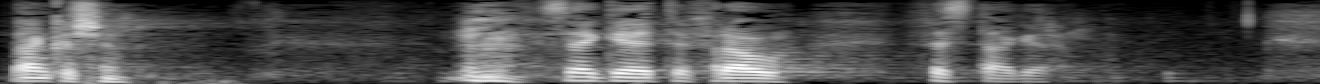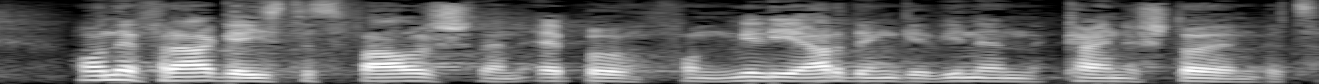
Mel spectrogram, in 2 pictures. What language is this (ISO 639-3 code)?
deu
